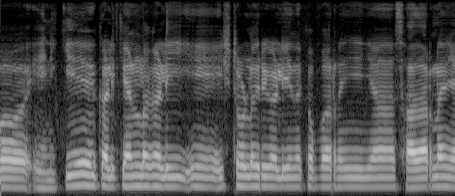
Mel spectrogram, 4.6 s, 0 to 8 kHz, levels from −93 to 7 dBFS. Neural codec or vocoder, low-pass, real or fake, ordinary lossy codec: none; none; real; none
